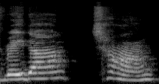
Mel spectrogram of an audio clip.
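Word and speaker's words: Rae Dawn Chong: And that's Raydon Chong.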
